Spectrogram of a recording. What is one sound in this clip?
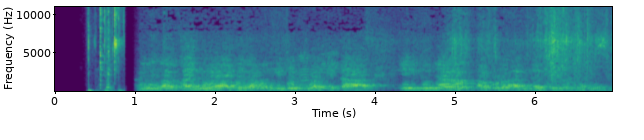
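A young man recites in a melodic, chanting voice through a microphone.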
